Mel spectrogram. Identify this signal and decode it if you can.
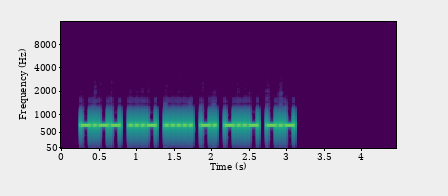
Morse code, heard as a keyed tone, about 30 wpm, 700 Hz. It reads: YV5NXK
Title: DXCC-100 Call Signs - 6 Characters - Repeated 2x - 30wpm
